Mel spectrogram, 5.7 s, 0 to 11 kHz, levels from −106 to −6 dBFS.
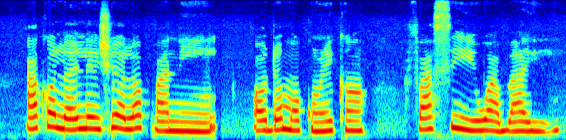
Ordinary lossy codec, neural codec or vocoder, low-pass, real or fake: none; none; none; real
